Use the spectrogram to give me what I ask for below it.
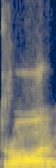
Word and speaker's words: tror: So here the letter O is tror inte, because as you might know, in Swedish the letter O is like the double O. It's like loop or food.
